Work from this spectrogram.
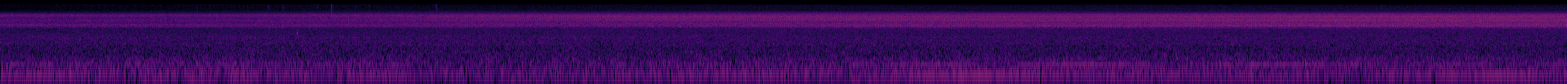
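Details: Cicadas loud in summer, part of a wider insect chorus; a dense, sizzling high drone holds steady and swells slightly louder toward the end, with one brief faint tick early on.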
